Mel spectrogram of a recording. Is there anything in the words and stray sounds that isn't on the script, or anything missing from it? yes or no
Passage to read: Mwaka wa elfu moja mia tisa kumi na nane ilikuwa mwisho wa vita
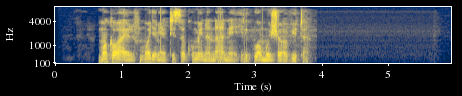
no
